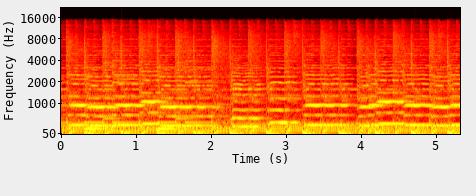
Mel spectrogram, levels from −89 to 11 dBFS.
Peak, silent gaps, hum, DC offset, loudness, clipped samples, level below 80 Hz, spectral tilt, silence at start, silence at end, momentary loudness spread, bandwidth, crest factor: 0 dBFS; none; none; under 0.1%; -13 LUFS; under 0.1%; -20 dBFS; -5 dB/octave; 0 s; 0 s; 3 LU; 15.5 kHz; 12 dB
